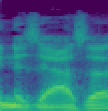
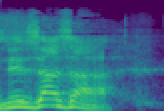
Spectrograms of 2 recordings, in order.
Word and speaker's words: Nezasa: I say Nezasa because I have an obnoxious American accent, but we are a Swiss-German-based company in Zurich, and they all say, I won't do the accent, but they pronounce it slightly differently due to the locale that they're from. So it's however you want to call it.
